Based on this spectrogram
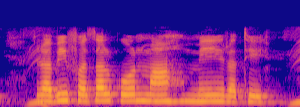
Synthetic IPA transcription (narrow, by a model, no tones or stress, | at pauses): ɾəbʱifəsəlkoːnmãɦmẽɾət̪ʰeː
